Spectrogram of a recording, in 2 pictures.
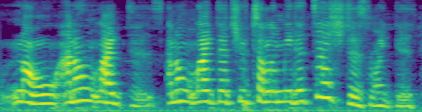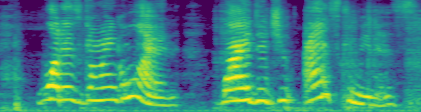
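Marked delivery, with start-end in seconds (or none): none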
